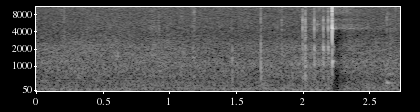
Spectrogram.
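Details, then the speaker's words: A sharp, loud click rises over faint shop noise as a wiring connector on an engine seats and locks fully. It shows the sound a Volvo's alternator sensing-wire connector should have made; left half-seated after engine work, the alternator wasn't charging. "Did you hear that? A very loud, pronounced click. That means the connections are fully connected and it's clicked into place and locked into place."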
